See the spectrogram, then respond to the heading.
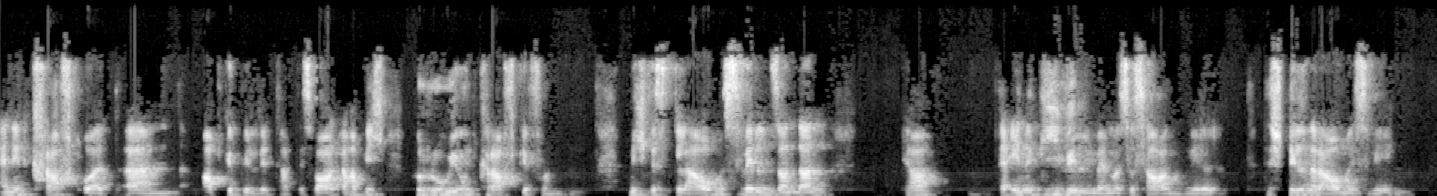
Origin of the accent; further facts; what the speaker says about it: Bavaria, Germany; ich bin äh, in Bayern aufgewachsen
